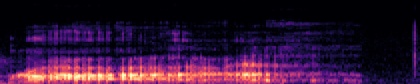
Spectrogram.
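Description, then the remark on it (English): A troll, speared through the rib cage and heart, lets out a single loud, drawn-out dying screech, a rough roaring cry that holds for nearly two seconds before trailing off into quiet. No one speaks. “And it screeches one last time.”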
